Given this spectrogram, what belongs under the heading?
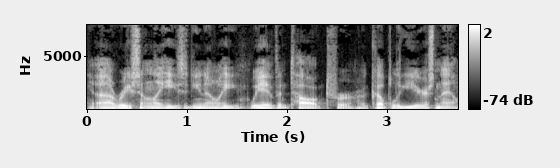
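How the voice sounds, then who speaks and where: A man talks with a very deep, low pitch. The background is silent in this very clean recording. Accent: Kentucky. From Glasgow, Kentucky. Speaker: minister. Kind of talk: casual chat. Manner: halting.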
